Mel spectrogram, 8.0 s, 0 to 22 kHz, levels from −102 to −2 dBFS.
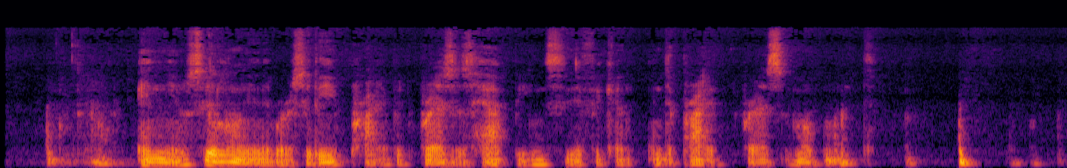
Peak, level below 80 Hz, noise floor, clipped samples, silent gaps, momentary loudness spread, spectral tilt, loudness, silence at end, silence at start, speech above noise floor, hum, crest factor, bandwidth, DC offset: -10 dBFS; -52 dBFS; -54 dBFS; under 0.1%; none; 15 LU; -6.5 dB/octave; -31 LUFS; 0.2 s; 0.35 s; 24 dB; none; 20 dB; 11.5 kHz; under 0.1%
